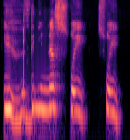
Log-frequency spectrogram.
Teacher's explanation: سیٹی کی آواز ہے لیکن موٹی ہے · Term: سواد موٹا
